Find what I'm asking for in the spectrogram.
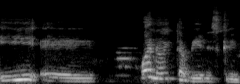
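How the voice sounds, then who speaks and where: A somewhat breathy woman's voice. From southern Mexico (Campeche). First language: Italian (speaking Spanish). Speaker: poet and book editor. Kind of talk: casual talk about her book. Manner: halting, many fillers.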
